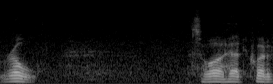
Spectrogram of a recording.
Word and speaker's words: Rowe: it was my name I said that's pronounce that roow so I had quite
